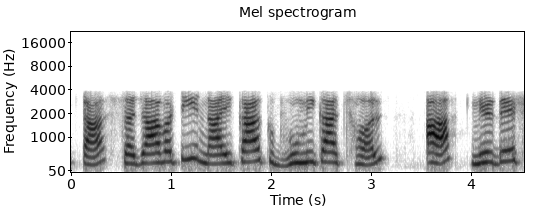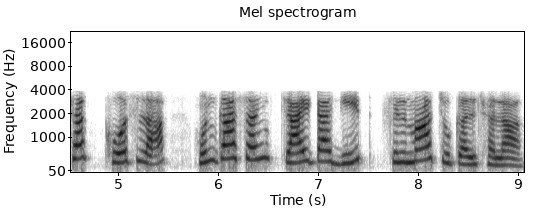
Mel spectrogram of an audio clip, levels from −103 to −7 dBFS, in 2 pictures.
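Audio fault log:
throughout G.729 codec: speech is rebuilt from a vocal tract filter, pitch predictor and sparse pulses, fitting 8 kbit/s G.729A, leaving a 150 Hz to 3.4 kHz band that sounds plainly rough and synthetic.
5.34 to 5.44 s VoIP packet loss concealed by the speech codec: about 20 ms of packets went missing, so the decoder extended its last pitch and filter into a fading buzzy tone or coloured noise, staying weak until recovery.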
